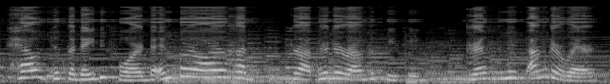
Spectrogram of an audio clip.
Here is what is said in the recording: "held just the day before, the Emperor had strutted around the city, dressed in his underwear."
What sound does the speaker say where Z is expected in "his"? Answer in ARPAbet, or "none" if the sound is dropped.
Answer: S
